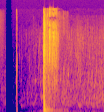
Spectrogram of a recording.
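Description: Water flows and splashes.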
